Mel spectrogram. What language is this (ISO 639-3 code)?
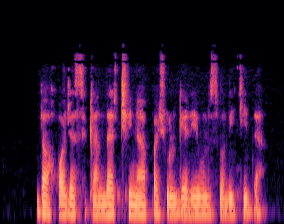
pus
